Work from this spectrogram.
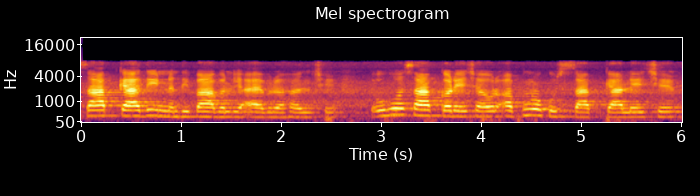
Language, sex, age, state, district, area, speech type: Maithili, female, 18-30, Bihar, Saharsa, rural, spontaneous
